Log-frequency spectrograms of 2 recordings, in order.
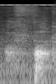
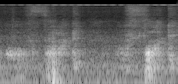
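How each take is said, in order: First: Said in the usual way. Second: Unvoiced whispering swear; whispered panic. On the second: Panicking after killing him.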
